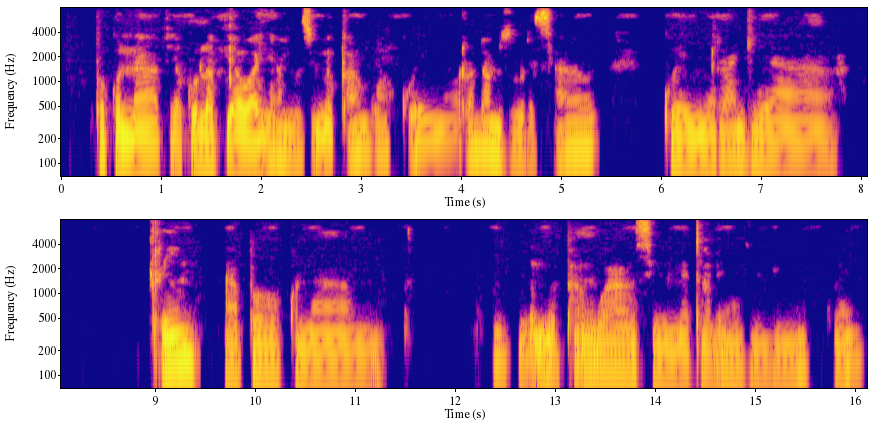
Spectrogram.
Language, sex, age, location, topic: Swahili, male, 18-24, Nakuru, agriculture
